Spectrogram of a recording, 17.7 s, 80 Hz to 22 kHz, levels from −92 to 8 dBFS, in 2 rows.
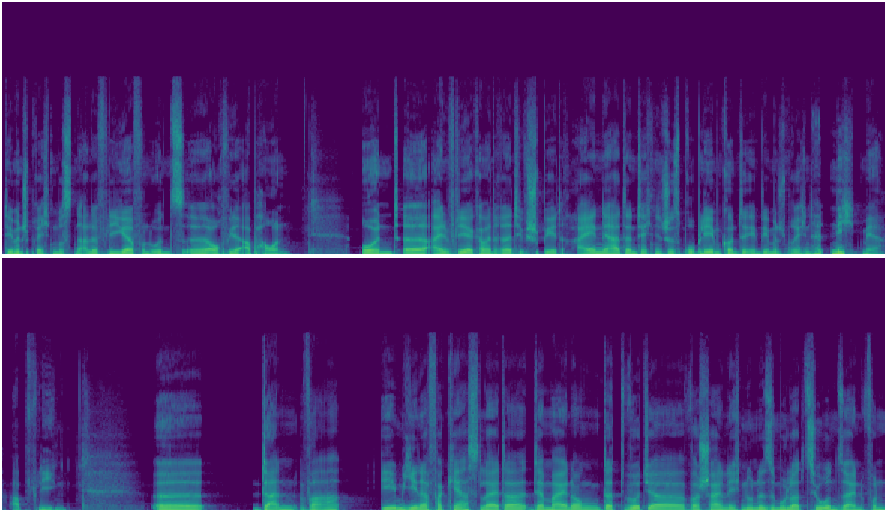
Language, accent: German, German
